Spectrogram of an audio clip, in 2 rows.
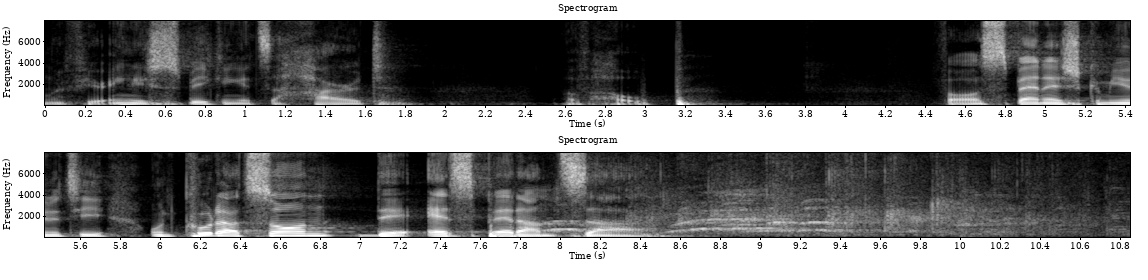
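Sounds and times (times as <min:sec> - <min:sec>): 
speech: 0:00.2 - 0:01.9, 0:02.6 - 0:03.2, 0:04.5 - 0:08.8
audience applause: 0:08.1 - 0:10.8.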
